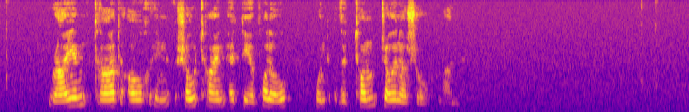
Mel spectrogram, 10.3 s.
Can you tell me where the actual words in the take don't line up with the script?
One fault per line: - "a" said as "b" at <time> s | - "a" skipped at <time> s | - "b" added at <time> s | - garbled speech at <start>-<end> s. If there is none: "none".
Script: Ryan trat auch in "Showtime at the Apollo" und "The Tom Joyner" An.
- "Show" added at 6.1 s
